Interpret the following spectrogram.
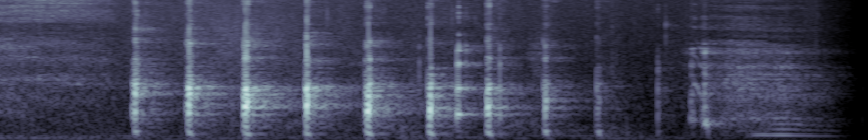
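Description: A man laughing heartily: a run of about ten quick 'ha' pulses, about four a second, fading out and followed by a short hum. The sound then cuts off suddenly.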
